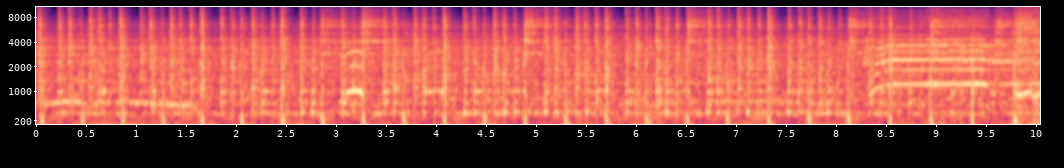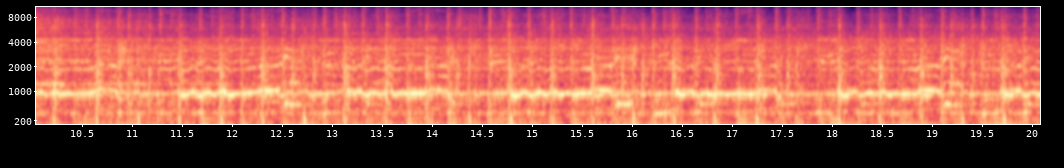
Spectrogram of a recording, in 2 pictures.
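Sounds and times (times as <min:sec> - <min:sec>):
high wavering vocals: 0:00.0 - 0:05.4, 0:06.4 - 0:20.0
drum beat: 0:00.0 - 0:20.0
low bass drone: 0:09.8 - 0:20.0.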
